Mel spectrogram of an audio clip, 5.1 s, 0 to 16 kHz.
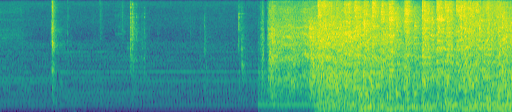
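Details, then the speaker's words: Junkyard LQ9 6.0 LS swapped into a Chevy S10, first start with no coolant and MSD on a default setting: a brief crank, then a loud, lumpy, unsettled idle; rough idle that needs tuning, cause not confirmed. "It sounds like it's going to be rowdy. Definitely got some tuning to do, kind of stuff to play with it to get it to idle better."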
